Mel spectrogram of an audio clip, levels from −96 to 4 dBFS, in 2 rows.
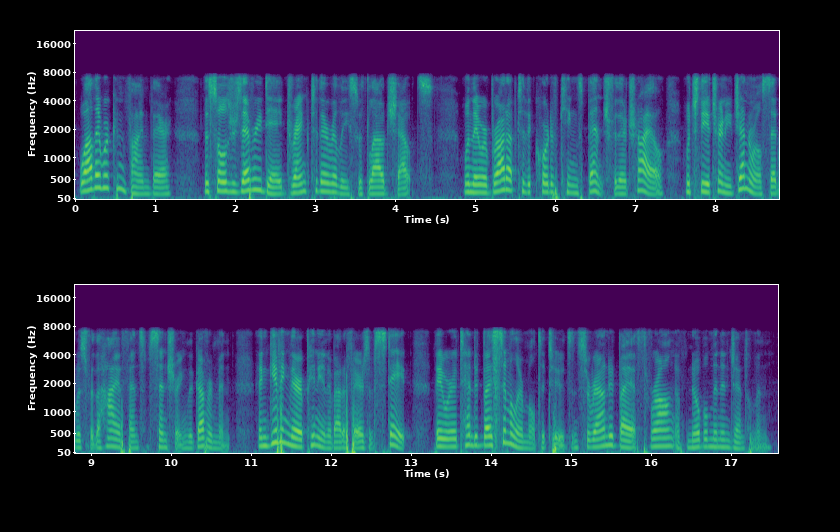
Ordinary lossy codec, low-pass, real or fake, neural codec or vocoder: Opus, 32 kbps; 7.2 kHz; real; none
